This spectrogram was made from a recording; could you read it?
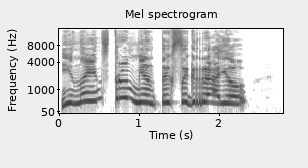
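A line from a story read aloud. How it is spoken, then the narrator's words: Joyful exclamation. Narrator (Russian): радостно вскричал Тайми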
